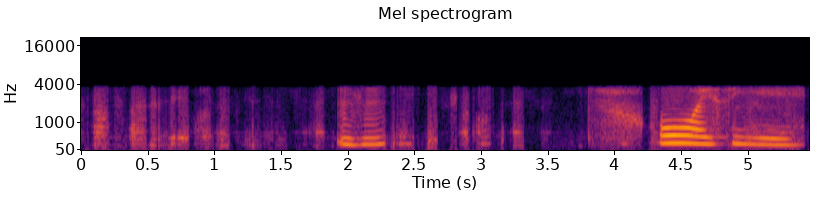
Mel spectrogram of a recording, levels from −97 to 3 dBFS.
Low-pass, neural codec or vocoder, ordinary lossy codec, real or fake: 3.6 kHz; none; none; real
